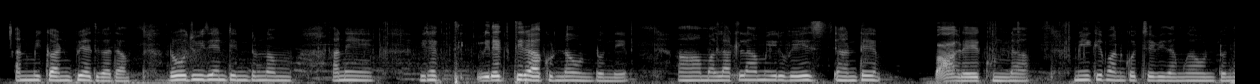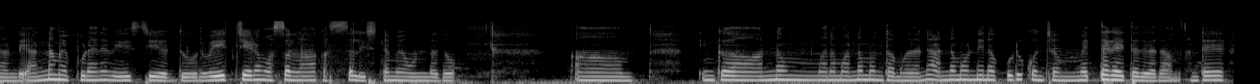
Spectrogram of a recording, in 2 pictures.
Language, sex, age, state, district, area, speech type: Telugu, female, 18-30, Telangana, Hyderabad, rural, spontaneous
